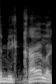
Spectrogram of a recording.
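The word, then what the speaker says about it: Mikhaila: É Micaela que fala mesmo? É, ela tem um nome esquisito. Então, ó, se escreve assim, ó. M-I-K-H-A-I-L-A. P-E-T-E-R-S-O-N.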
